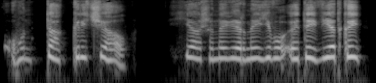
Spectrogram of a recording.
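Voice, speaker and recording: A man reading a storybook voices a distraught young peasant girl who pleads in a high, strained voice. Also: animated, measured pace, darkish tone, dry recording, clean studio sound. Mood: desperate pleading.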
